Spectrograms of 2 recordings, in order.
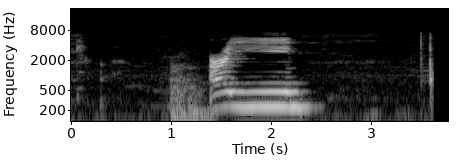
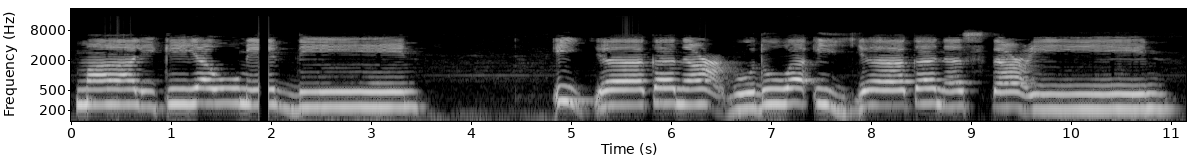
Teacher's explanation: عین ہمارے حلق کے درمیانی حصے سے ادا ہوتا ہے، جس جگہ سے ہا ادا ہوتا ہے، جو ہم پہلے ویڈیوز میں بتا چکے ہیں، عین بھی اسی جگہ سے ادا ہوتا ہے جس جگہ سے ہمارا ہا ادا ہوتا ہے، مڈل ایریا سے، ہمارے حلق کا جو مڈل ہے وہاں سے عین ادا ہوتا ہے۔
